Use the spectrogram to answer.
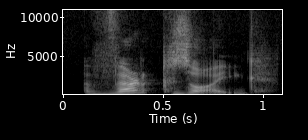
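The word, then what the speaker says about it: Werkzeug: uh one of the words for tul is verzo that's spelled w r k z e u g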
